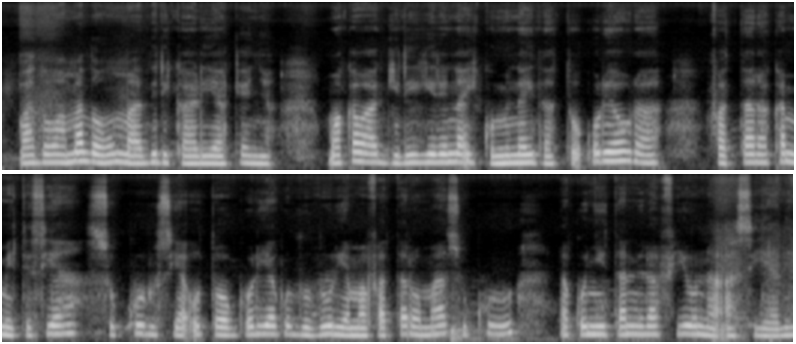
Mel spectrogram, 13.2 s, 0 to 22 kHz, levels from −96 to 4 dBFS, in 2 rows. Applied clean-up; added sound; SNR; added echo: none; none; none; none.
